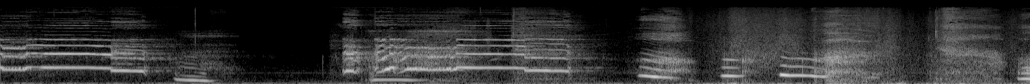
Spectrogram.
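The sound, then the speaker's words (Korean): A rooster crows loudly, two long drawn-out cock-a-doodle-doos separated by a short pause, followed by a run of choppier, ragged crowing calls with no one talking. “저놈의 닭은 잠도 없나.”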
